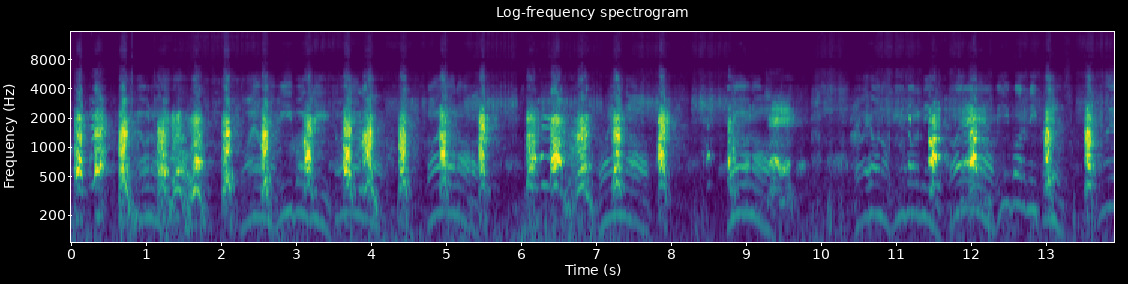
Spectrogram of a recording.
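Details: Dog in protection training, likely German Shepherd or Malinois, barking in a steady run of loud, harsh barks roughly two to three per second, with brief pauses and a handler's voice at times.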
